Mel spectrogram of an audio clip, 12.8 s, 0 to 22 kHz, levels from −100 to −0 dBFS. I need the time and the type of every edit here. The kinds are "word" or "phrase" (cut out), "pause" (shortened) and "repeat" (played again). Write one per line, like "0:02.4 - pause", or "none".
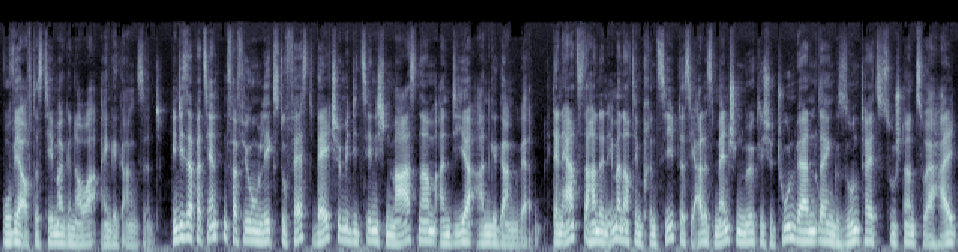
0:07.3 - pause
0:10.9 - word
